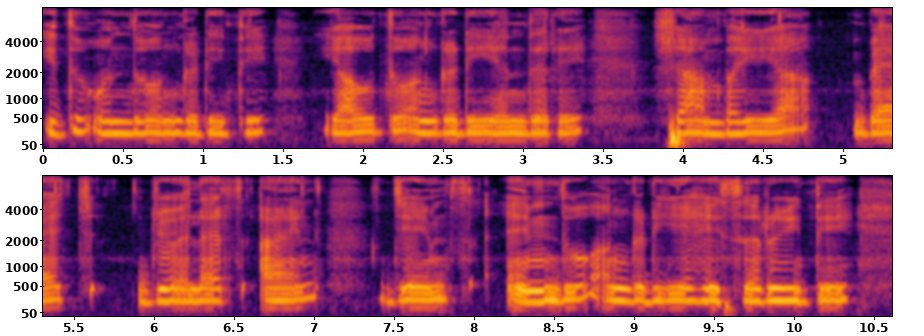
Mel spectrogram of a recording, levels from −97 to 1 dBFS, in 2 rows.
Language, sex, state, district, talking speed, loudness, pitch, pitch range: Kannada, female, Karnataka, Bidar, 90 wpm, -20 LUFS, 230 Hz, 220-240 Hz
